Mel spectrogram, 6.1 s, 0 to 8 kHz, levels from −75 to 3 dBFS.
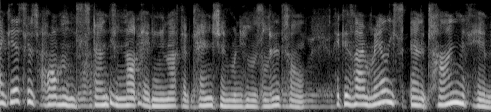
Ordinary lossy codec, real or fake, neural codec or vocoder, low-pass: Opus, 32 kbps; fake; autoencoder, 22.05 kHz, a latent of 192 numbers a frame, VITS, trained on one speaker; 7.2 kHz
